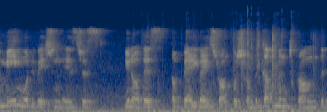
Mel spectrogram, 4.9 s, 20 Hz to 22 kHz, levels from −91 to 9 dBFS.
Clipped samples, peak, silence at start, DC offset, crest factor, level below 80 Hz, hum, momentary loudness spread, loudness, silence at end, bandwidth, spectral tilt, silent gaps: under 0.1%; -14 dBFS; 0 s; under 0.1%; 18 dB; -40 dBFS; none; 8 LU; -32 LUFS; 0 s; 16 kHz; -3.5 dB/octave; none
